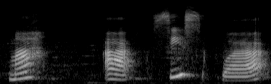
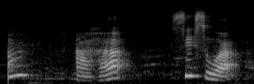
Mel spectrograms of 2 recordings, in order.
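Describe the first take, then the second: First: The word is broken after mah and a. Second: The word is broken after m and aha. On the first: "bukan mah, a, siswa" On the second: "apalagi m, aha, siswa"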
